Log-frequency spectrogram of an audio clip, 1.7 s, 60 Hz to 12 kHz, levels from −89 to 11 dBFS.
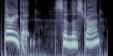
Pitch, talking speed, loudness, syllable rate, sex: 230 Hz, 140 wpm, -18 LUFS, 6.5 syllables/s, female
